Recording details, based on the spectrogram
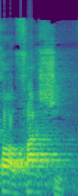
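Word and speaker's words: فارس: আমরা পারস্য বলি, আর এটা ফার্সি, ফুরস। আরবিতেও ফারিস নামে তাদের কথা এসেছে। আরবিতে কোনো পর উচ্চারণ নেই, সব ফারিস।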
